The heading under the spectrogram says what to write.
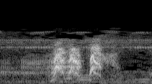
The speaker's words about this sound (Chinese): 你不要穷紧张好不好？这不过是条狗嘛。 哼，臭野狗，半夜没事跑出来溜达什么？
